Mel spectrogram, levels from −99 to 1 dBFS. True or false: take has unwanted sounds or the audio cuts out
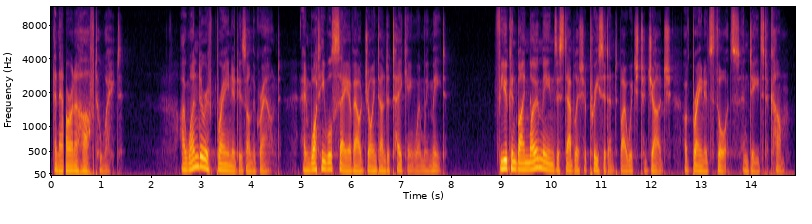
true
